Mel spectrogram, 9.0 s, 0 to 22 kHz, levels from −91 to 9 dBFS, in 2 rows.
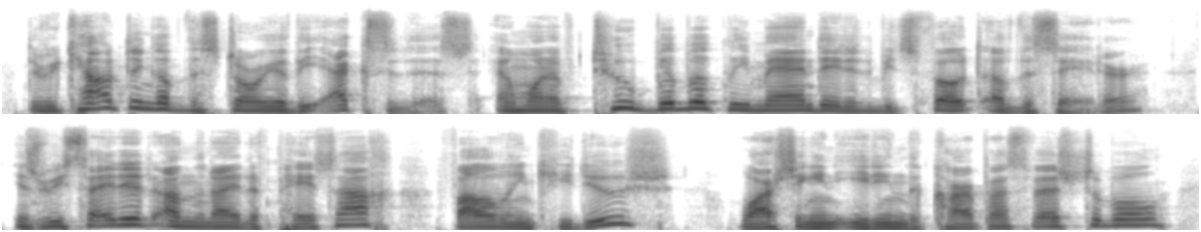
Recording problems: none

